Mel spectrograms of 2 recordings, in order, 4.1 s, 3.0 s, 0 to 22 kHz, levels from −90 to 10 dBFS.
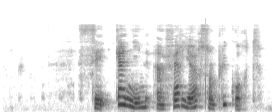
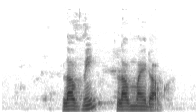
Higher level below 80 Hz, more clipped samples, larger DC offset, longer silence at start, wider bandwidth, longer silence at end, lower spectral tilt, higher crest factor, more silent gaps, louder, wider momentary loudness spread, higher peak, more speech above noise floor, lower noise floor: second, -70 dBFS vs -60 dBFS; neither; neither; first, 1.4 s vs 0.95 s; about the same, 9 kHz vs 9.2 kHz; about the same, 0.45 s vs 0.55 s; second, -6.5 dB/octave vs -10 dB/octave; about the same, 18 dB vs 20 dB; neither; second, -24 LUFS vs -19 LUFS; about the same, 9 LU vs 10 LU; second, -8 dBFS vs 0 dBFS; second, 46 dB vs 53 dB; about the same, -70 dBFS vs -69 dBFS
